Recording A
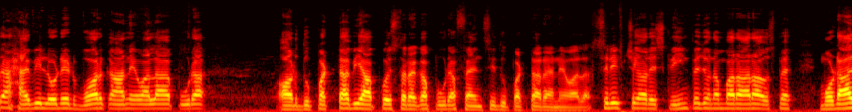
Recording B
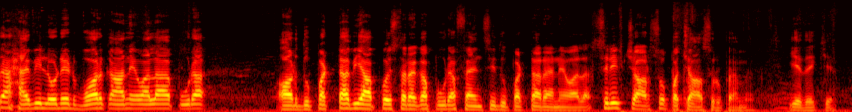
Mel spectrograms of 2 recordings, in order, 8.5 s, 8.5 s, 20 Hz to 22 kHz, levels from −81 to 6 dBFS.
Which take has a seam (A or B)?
A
